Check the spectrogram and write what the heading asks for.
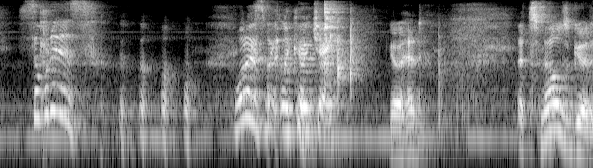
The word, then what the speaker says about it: huitlacoche: So it's huitlacoche, sometimes spelled with a H, sometimes spelled with a C. Huitlacoche. Huitlacoche.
